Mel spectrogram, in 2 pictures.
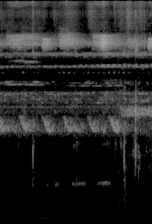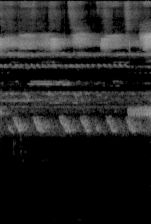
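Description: Night insect chorus in tropical forest: a rhythmic chirping of about three pulses a second with a higher shrill trilling above it.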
